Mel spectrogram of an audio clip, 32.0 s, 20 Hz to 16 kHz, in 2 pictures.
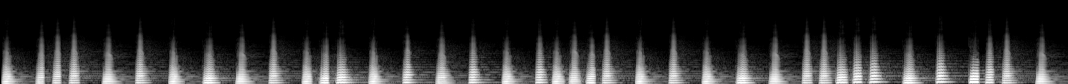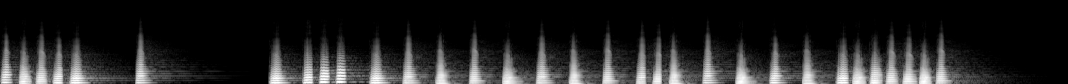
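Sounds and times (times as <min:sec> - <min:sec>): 
trombone playing Alpine folk music: 0:00.0 - 0:17.5, 0:18.1 - 0:18.4, 0:20.1 - 0:30.5.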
